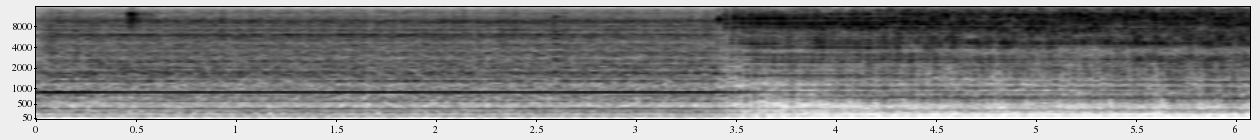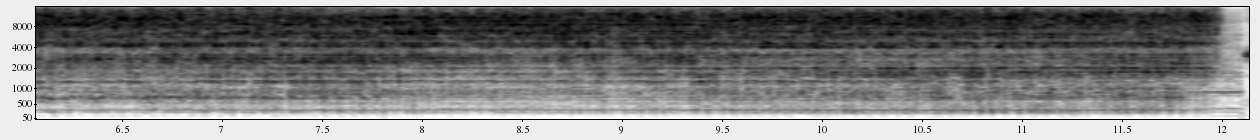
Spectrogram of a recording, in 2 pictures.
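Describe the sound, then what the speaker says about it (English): A wood lathe spins a glued-up segmented block, the middle piece joining four legs of an open-segment turned lamp, with a steady loud motor whine and tool hiss that rises in intensity partway through and continues unbroken. "Just finishing up turning this middle part."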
